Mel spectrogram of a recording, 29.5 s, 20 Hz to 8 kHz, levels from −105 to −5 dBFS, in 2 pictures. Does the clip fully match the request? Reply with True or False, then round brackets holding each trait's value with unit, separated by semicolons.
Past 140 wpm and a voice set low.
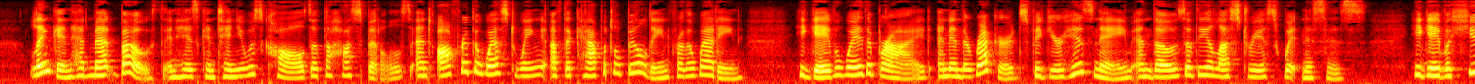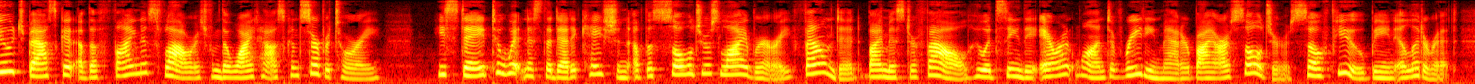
False (175 wpm; 210 Hz)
